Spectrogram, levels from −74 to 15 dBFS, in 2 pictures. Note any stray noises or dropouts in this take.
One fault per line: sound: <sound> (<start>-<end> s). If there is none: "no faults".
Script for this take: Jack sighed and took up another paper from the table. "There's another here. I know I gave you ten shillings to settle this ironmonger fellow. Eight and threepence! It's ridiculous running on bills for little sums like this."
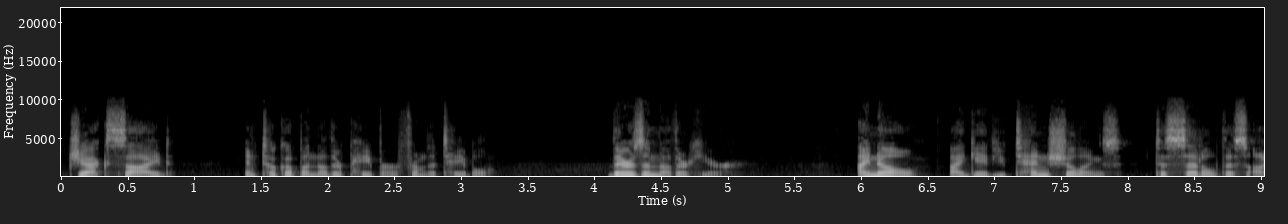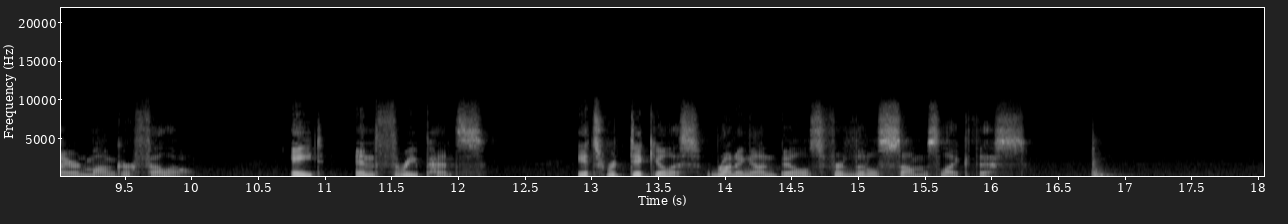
sound: thud (16.7-17.7 s)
